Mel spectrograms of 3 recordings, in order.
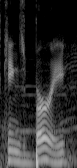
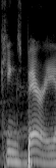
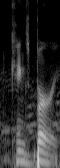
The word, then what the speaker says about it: Kingsbury: was going through pronunciations tells me it's Kingsbury not Kingsbury I'm not I'm not a fruit the 2-1 pitch and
